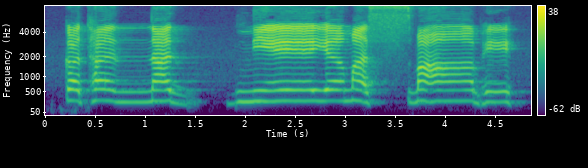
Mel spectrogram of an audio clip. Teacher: न म्हणल्यानंतर मी जीभ दाताला लावणार आहे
